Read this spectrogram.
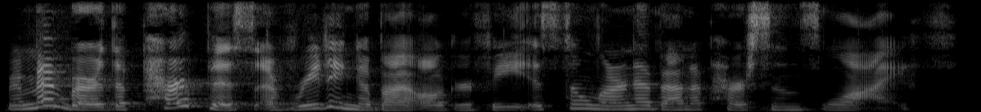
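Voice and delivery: usual speaking voice

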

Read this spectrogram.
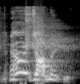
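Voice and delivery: loud, high call of a name; panicked shout. Real, not acted. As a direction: yell the name in alarm. Calling out in panic.

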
